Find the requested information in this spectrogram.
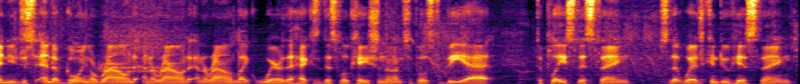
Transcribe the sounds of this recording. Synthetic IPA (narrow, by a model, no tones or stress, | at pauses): ɨ̃njɨd͡ʒʌstɛ̃ndʌp̚ɡ̥oʊɪ̃ŋə˞ãʊ̃ndɨ̰̃nə˞ãʊ̃ndɨ̰̃nə˞ãʊ̃ndlaɪkwə˞ðɨɦɛkɨzðɪsloʊkʰeɪʃɨ̃n̩ðɨ̃ɾ̃ãɪ̃msəpʰoʊz̥tʰəbiɨtʰː | ɨpʰl̥eɪsðɪsθɪ̃ŋ | soʊðɨʔ̚wɛd͡ʒ̥kʰɨ̃n̩dɨɪz̥θɪ̃ŋ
